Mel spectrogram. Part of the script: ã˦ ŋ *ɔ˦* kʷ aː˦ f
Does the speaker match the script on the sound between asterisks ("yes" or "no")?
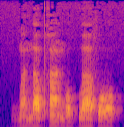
no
